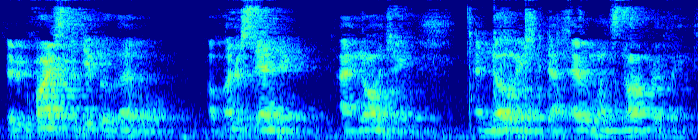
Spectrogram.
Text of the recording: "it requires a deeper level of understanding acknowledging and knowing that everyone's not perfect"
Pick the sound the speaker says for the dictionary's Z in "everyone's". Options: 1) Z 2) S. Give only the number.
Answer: 1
